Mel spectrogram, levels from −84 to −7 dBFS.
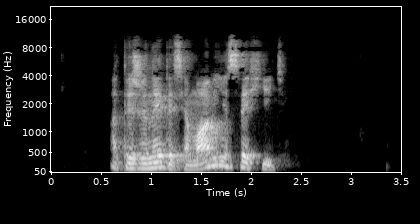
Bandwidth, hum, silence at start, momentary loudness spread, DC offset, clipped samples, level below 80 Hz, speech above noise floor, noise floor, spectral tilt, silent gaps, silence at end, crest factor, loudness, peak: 11.5 kHz; none; 0.6 s; 13 LU; under 0.1%; under 0.1%; -58 dBFS; 66 dB; -84 dBFS; -3 dB/octave; none; 1.2 s; 20 dB; -17 LUFS; 0 dBFS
